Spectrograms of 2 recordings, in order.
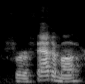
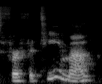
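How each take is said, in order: First: Fatima with stress on the first syllable, "FAT-uh-ma"; corrected pronunciation of Fatima. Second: Fatima with stress on the middle, "fa-TEE-ma"; first pronunciation of Fatima. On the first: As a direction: say Fatima with a short flat "a" up front and a weak middle. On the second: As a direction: say Fatima with a long "ee" in the second syllable. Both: Real, not acted.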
